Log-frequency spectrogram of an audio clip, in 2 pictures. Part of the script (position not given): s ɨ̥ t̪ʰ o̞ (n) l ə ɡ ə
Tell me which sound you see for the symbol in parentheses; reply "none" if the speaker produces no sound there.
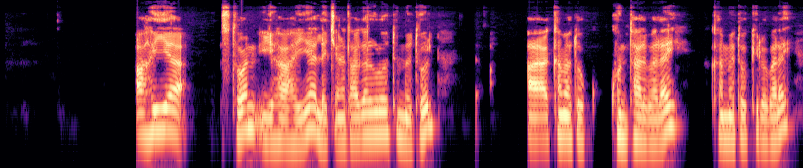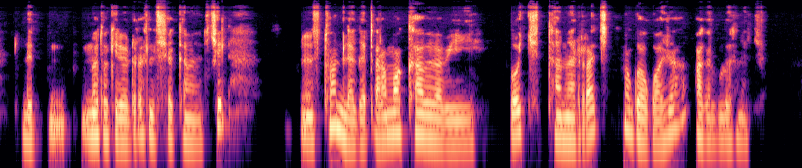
n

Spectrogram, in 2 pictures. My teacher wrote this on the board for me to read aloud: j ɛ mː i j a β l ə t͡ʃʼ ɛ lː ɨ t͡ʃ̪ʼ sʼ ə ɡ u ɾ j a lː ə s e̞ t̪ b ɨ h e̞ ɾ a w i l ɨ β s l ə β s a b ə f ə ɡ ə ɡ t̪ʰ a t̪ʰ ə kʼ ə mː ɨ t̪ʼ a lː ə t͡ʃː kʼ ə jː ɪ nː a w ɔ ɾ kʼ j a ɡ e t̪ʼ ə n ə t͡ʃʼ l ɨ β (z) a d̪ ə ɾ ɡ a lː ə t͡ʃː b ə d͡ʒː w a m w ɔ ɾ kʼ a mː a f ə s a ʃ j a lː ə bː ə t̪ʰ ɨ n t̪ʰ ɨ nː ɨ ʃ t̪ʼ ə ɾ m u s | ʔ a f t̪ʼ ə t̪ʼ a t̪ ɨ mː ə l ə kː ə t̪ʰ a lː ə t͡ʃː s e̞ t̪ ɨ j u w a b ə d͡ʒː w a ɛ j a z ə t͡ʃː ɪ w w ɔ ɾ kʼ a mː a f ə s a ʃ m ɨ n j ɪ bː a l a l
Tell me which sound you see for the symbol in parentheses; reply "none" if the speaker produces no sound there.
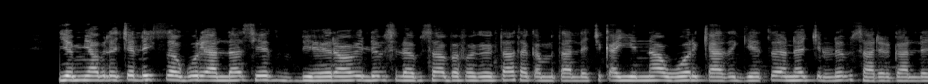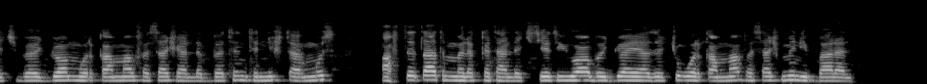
s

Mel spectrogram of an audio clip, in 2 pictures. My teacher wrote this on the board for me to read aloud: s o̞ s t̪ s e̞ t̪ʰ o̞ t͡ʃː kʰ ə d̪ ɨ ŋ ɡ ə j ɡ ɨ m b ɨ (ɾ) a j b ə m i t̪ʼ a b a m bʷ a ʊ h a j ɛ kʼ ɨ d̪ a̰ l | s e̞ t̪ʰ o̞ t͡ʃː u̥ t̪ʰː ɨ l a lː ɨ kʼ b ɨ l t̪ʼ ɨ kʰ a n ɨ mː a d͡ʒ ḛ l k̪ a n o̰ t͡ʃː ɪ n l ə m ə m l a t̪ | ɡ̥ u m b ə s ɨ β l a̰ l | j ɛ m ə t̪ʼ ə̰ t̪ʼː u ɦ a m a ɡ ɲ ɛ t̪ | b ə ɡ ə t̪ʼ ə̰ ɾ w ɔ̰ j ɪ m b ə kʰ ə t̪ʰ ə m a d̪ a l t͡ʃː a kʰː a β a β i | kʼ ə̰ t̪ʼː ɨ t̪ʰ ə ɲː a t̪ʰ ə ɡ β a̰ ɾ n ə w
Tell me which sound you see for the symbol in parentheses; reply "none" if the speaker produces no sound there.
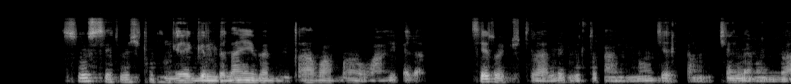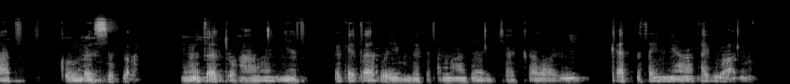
l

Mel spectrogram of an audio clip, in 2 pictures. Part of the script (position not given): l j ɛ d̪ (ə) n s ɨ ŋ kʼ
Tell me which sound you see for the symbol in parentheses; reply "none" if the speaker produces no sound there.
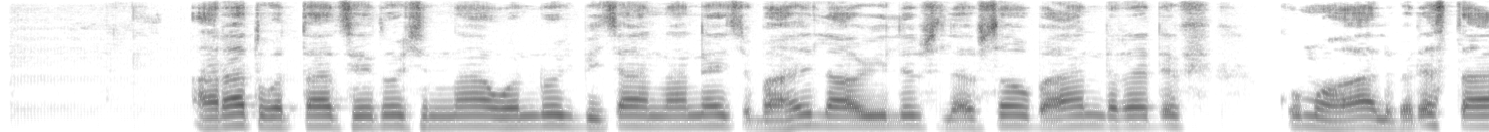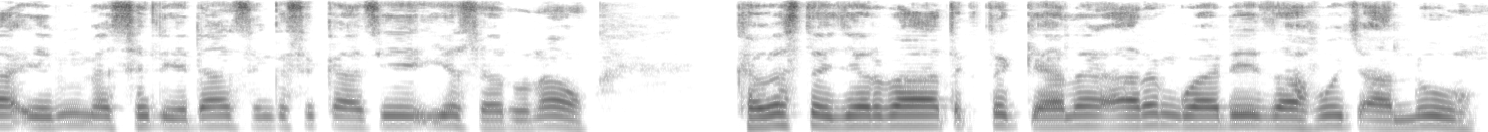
a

